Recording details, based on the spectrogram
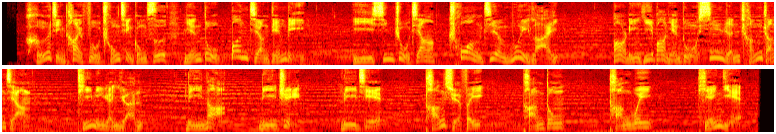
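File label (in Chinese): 男专题 颁奖类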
